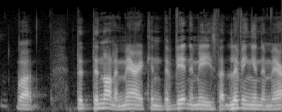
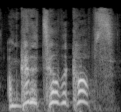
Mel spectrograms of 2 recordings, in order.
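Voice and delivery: mock alarmed; 11 semitones higher than usual. Pastor's comic answer.

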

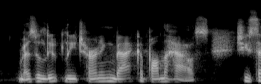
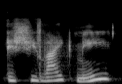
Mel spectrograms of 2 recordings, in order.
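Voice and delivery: eager; 6 semitones higher, slower than usual. A narrator's reading. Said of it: "Alice asked eagerly".

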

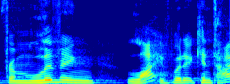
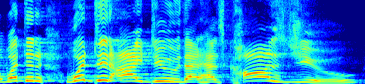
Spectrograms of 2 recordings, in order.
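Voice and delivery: rising louder and higher, pleading; building pleading cry; 5 semitones higher, 7 dB louder than usual. Acted. God pleads with his people, building to a cry. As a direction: plead harder with each question. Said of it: "He says".

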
